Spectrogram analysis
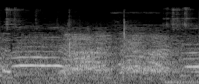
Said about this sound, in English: Through this year, crowds have been chanting her name.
